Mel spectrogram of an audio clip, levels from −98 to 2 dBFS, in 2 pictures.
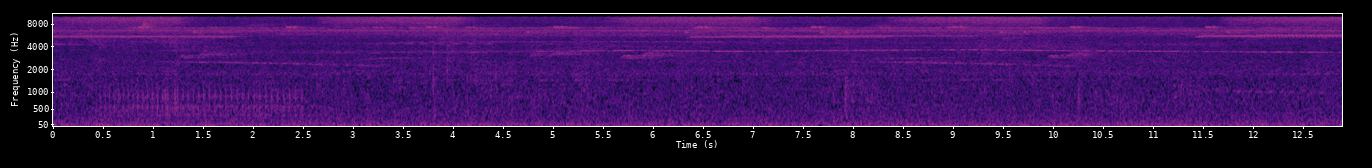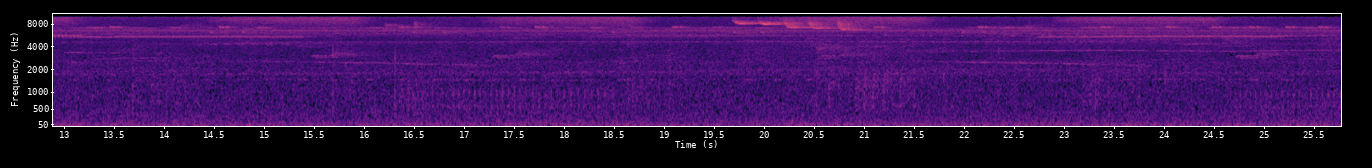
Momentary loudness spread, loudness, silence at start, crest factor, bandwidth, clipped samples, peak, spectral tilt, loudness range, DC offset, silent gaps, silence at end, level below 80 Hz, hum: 10 LU; -42 LUFS; 0 s; 26 dB; 10.5 kHz; under 0.1%; -20 dBFS; 0.5 dB/octave; 8 LU; under 0.1%; none; 0 s; -64 dBFS; none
